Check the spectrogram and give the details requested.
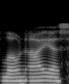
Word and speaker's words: Lones: program sponsored by the National Rifle Association dot loans pronounced loan is s started shooting at age 12 by his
